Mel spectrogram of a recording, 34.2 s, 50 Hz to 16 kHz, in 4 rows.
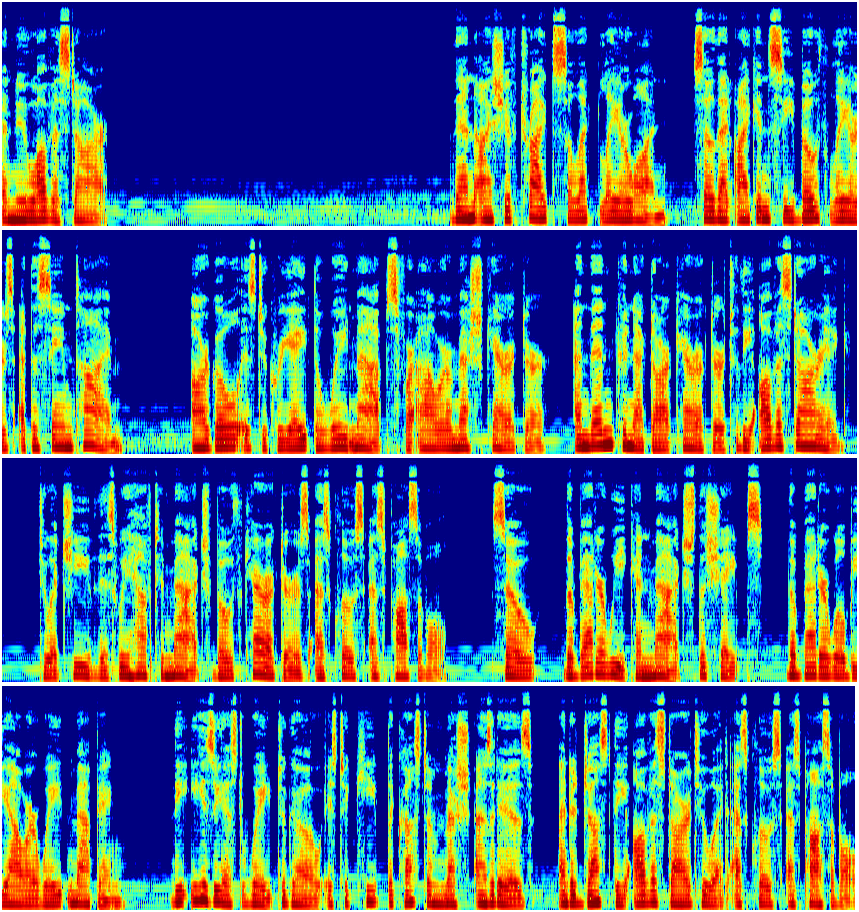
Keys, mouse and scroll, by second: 6.5-8.4 drag, 9.9-12.1 middle drag, 16.8-18.9 middle drag, 30.3 KP_1.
